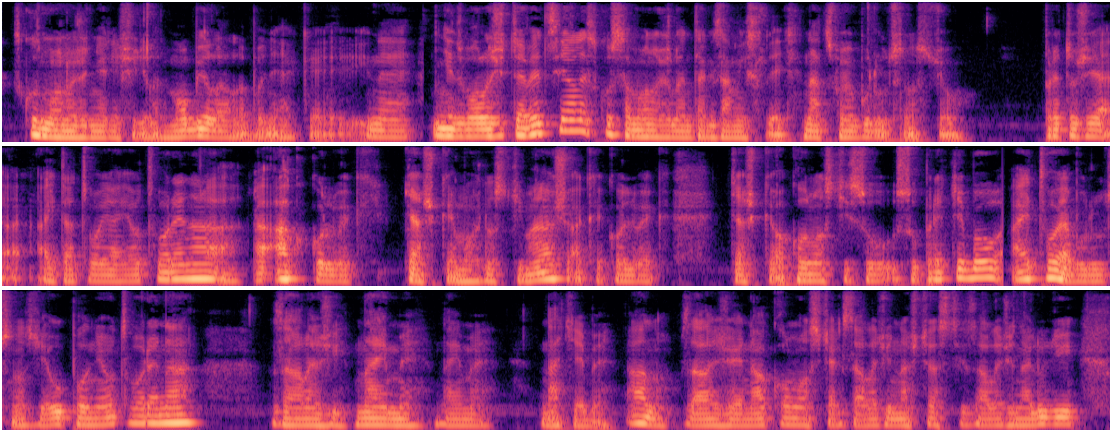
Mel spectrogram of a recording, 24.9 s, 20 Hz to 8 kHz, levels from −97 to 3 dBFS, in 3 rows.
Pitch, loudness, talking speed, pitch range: 100 Hz, -22 LUFS, 150 wpm, 90-120 Hz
